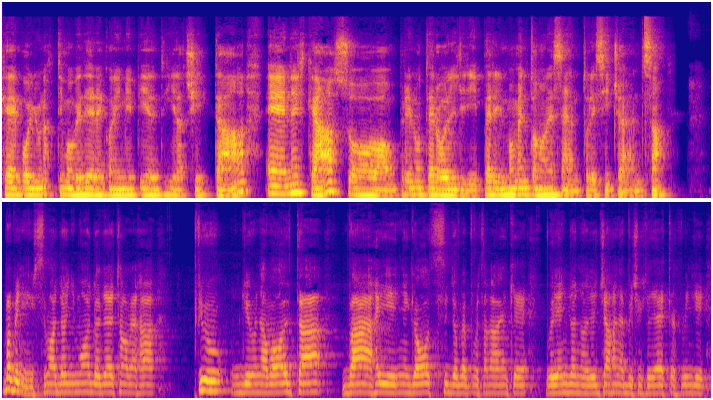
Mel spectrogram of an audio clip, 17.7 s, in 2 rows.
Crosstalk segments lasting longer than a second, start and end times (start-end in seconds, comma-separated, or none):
none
